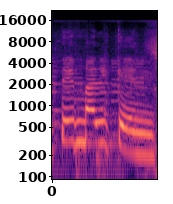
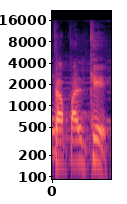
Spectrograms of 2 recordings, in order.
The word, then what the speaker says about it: Tapalqué: A Temalquén. Sí, Temalquén, sí. No, no, no. Era un pueblo que quería decir. Ah, ok. ¿Cómo se dice? Tepalquén, Temponquén, algo con Ken. Tapalqué. Tapalqué. Tapalqué, exactamente.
